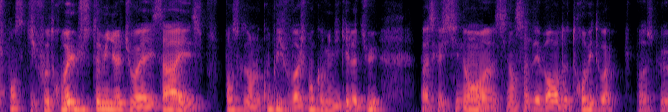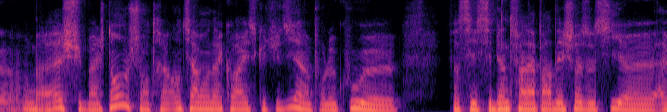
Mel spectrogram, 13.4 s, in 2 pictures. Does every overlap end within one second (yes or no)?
yes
